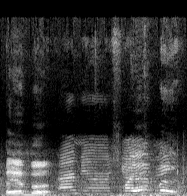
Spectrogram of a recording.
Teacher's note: با کے آخر میں بھی قلقلہ ہوگا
